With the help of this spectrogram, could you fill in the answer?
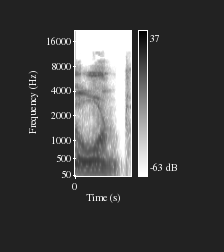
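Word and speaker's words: won't: আই ওন্ট, উচ্চারণটা হবে ওন্ট।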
